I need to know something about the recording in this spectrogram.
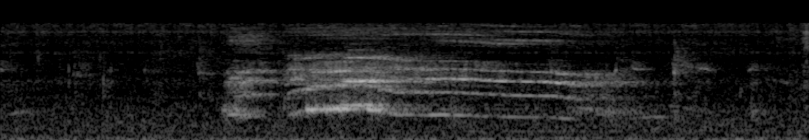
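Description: A single long animal call with many overtones, starting about a second in, lasting about two seconds and sliding down in pitch at its end.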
